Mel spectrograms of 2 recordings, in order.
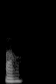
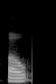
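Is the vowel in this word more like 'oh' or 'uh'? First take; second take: uh; oh. First: The vowel is a short 'uh' sound. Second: The vowel is a long 'oh' sound. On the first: The speaker calls it right. "I am pronouncing it right because that's exactly how it's pronounced" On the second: The speaker calls it wrong. "It's not faux"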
